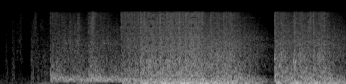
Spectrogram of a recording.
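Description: Gunfire in the mobile game Free Fire comes as dense, loud bursts of shots, a brief gap before the firing resumes, with no voices over it.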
